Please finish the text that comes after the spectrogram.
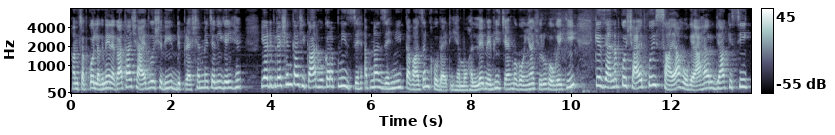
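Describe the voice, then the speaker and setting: A woman's voice: mid-range voice, expressive, mellow. A woman narrating a scripted, emotional story in a dramatic, sentimental storytelling manner.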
